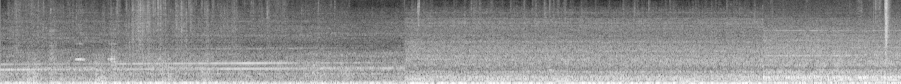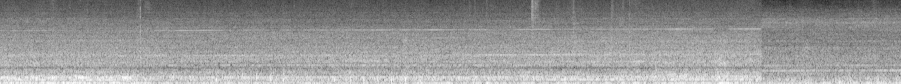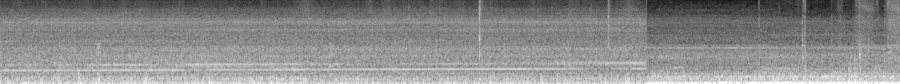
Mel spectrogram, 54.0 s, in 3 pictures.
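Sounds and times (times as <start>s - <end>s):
train running rumble: 0.0s - 54.0s
faint whine rising in pitch: 15.2s - 54.0s.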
